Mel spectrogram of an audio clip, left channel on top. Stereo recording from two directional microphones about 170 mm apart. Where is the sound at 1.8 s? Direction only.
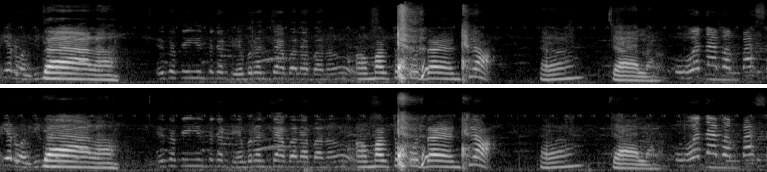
60° left (ahead or behind).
